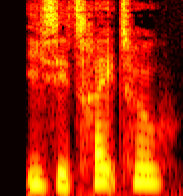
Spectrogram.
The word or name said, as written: IC3-tog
